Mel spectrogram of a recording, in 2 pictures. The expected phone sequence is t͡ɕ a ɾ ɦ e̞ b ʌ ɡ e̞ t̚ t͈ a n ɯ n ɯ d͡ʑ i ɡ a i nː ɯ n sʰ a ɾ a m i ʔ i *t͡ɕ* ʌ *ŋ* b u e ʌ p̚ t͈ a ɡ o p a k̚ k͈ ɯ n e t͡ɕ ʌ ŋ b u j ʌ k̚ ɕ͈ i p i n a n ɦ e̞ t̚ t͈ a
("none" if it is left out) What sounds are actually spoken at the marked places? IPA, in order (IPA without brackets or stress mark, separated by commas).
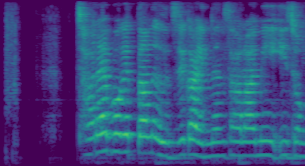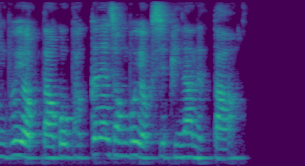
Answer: t͡ɕ, ŋ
